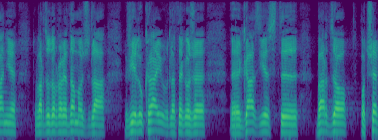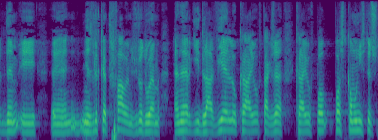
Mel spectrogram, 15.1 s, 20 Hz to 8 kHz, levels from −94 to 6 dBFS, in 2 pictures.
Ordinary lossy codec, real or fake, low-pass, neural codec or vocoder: none; real; none; none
